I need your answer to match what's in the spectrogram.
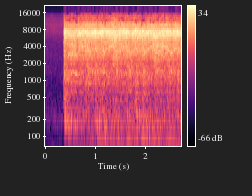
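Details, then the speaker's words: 1989 Chevy K1500 4x4 with 4.3L V6, 5-speed manual and 179,000 miles, scoped while cranking: the starter beat is uneven and lopsided as compression strokes drop out. Two neighbouring cylinders are dead, likely from a blown head gasket between them. "so it looks to me that cylinder two and four right next to each other are both dead so the head gaskets probably blown between the two of them"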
